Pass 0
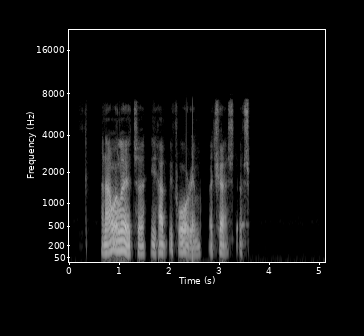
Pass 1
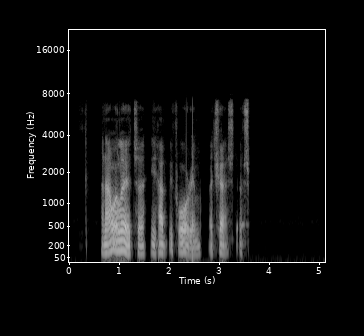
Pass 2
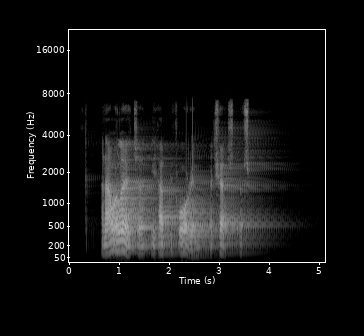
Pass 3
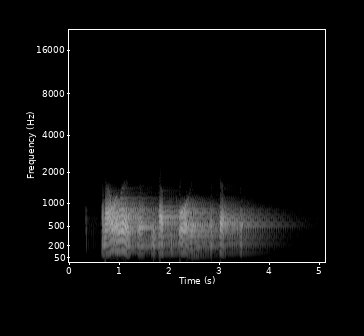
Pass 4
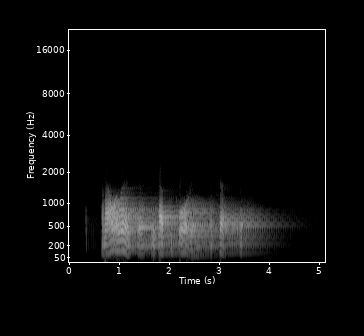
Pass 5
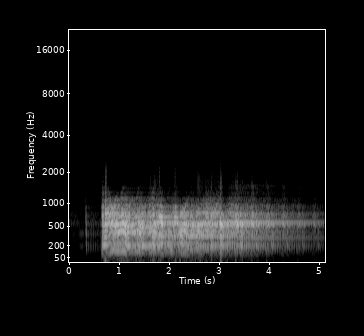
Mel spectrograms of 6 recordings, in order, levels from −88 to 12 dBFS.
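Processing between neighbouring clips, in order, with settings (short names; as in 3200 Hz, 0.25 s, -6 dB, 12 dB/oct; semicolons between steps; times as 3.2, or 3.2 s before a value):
nothing audible
HPF 400 Hz 12 dB/oct; spring tank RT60 2 s, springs 35 ms, chirp 25 ms, DRR 6 dB; gain -2.5 dB
steep low-pass 840 Hz 48 dB/oct; dynamic EQ 220 Hz, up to -7 dB, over -40 dBFS, Q 0.97
phaser 0.55 Hz, delay 1.1 ms, feedback 26%
comb 5.5 ms, depth 83%; feedback echo 0.309 s, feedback 53%, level -6.5 dB; treble ducked by the level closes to 430 Hz, closed at -25 dBFS; gain +9 dB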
